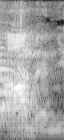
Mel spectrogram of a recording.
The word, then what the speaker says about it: almond: But it's actually almond. You're not supposed to say the L. It's actually silent.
